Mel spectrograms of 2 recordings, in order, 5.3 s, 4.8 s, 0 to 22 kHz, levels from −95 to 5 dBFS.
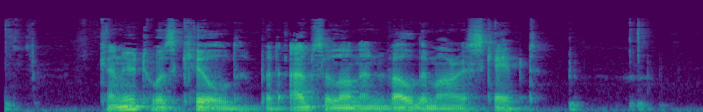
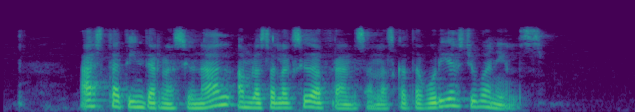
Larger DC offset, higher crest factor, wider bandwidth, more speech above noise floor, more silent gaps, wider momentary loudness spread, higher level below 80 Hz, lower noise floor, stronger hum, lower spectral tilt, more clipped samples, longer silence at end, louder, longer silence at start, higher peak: neither; about the same, 20 dB vs 18 dB; first, 11.5 kHz vs 8.2 kHz; second, 35 dB vs 53 dB; neither; first, 23 LU vs 7 LU; first, -42 dBFS vs -62 dBFS; second, -59 dBFS vs -78 dBFS; neither; about the same, -6 dB/octave vs -6 dB/octave; neither; second, 0.45 s vs 0.7 s; about the same, -24 LUFS vs -25 LUFS; second, 0.05 s vs 0.6 s; about the same, -6 dBFS vs -8 dBFS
